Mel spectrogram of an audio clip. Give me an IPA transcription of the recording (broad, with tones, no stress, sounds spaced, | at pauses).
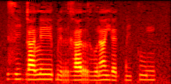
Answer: z i˦ ɡ a˦ l eː˦ ɓ ɪ˨ r ɣ a˨˦ r ɣ ʊ˨ ɾ ã˦ j ɛ˨ k͡p i˨ k u˦ m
